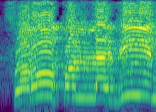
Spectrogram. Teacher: وطلع طرف اللسان في الذال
